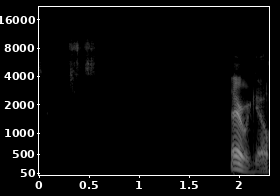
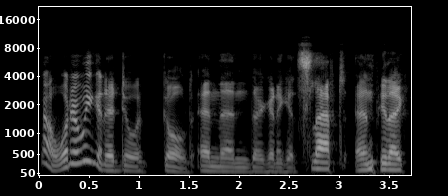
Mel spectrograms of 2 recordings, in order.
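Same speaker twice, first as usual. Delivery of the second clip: ordinary talk, nothing marked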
